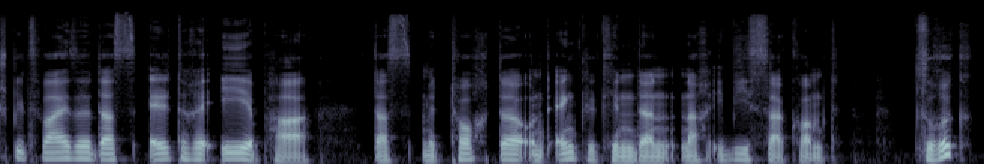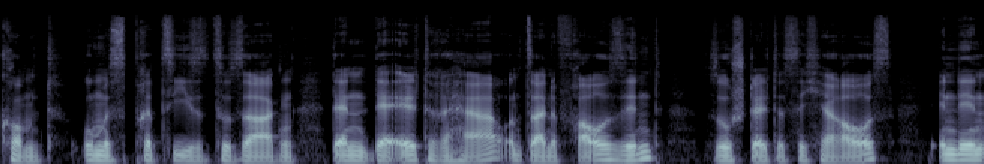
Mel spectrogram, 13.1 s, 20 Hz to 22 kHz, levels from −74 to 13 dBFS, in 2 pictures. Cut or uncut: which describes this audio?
uncut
